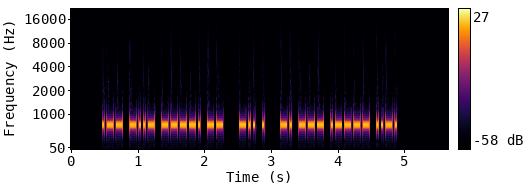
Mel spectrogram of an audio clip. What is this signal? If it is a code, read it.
Morse code, heard as a keyed tone, about 34 wpm, 700 Hz. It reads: WX9M DE NO1F
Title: USA Callsign DE Callsign - 4 Characters - 35wpm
